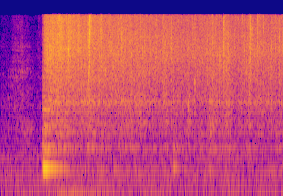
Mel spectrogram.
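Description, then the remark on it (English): Four chopped cloves of garlic are added to translucent onions in hot olive oil with a sudden loud sizzle that keeps crackling steadily, a bright hiss continuing to the end with no talking. “You'll hear the sizzle.”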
